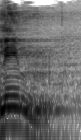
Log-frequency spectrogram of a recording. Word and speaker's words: limb: of the following words first one limb the silent letter is B second one Maline G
